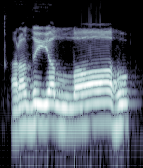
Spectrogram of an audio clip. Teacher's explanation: لام کے اوپر کھڑا زبر ہے، کھڑا زبر کو ایک الف کے برابر کھینچ کر پڑھیں گے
